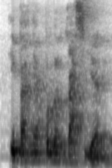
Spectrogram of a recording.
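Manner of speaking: normal talking voice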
